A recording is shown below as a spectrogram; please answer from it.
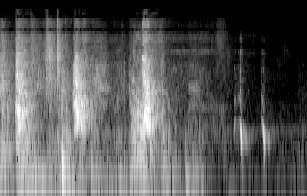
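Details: Kumo, a Keeshond, going nuts while following his owner up and down the stairs indoors: a few loud, rough barks in the first two seconds, then two short, sharp yips after a pause.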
